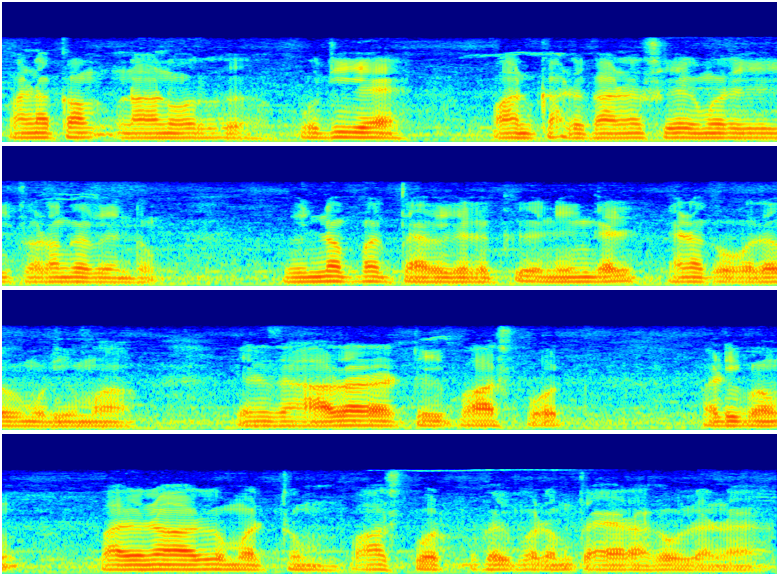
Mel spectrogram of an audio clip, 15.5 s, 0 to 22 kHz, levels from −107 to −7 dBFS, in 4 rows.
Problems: background sounds at intervals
